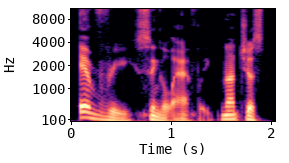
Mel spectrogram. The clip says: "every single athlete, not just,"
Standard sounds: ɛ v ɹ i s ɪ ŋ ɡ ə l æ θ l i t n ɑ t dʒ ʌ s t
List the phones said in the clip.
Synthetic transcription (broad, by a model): ɛ v ɹ i s ɪ ŋ ɡ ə l æ θ l i t n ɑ t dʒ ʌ s t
